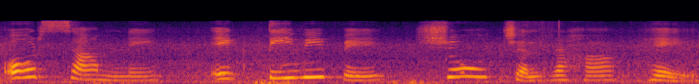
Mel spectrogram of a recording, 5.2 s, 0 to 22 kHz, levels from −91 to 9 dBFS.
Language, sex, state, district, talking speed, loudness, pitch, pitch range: Hindi, female, Madhya Pradesh, Dhar, 105 wpm, -18 LUFS, 215 Hz, 200-320 Hz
